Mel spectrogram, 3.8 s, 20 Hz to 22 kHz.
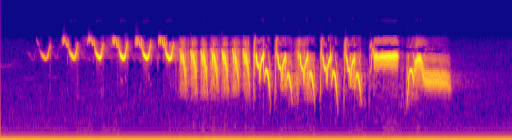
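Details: Common chaffinch at Loch Garten, 24 May at 17.02, preening and singing on the cam perch: several looping whistled notes, then a rapid dense trill of falling notes and a final twisting flourish.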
